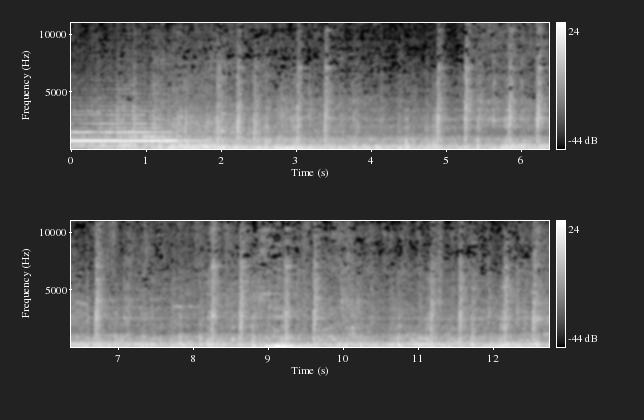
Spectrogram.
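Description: Indian Railways train horn sounding, cutting off about a second and a half in. Then passenger coaches roll past close by with a continuous rumble and repeated sharp clacks of wheels over the rail joints.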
